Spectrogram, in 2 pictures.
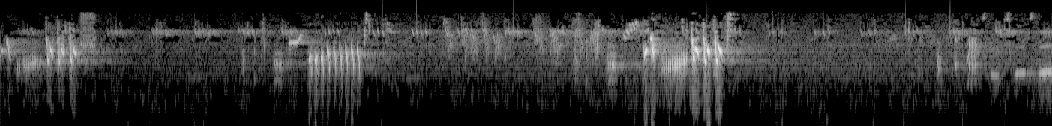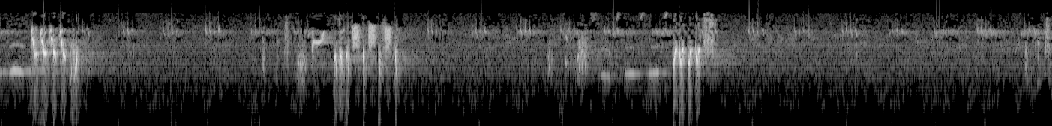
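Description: Common nightingale singing: loud phrases of rapid repeated notes about every four to five seconds, with quieter scattered notes between. A steady high insect trill runs underneath.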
